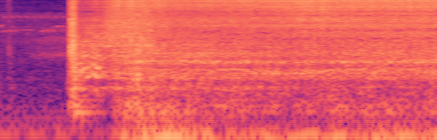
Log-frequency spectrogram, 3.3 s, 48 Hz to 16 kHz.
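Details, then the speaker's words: Motorhome engine for a rat rod build, fed from a gas tank through a 1/4-inch hose and fuel pump to the rail, starts cleanly on first crank and settles to steady even idle, "purrs like a kitten," no misses or knocks; normal start and idle. "Look at that. Purrs like a kitten. It's gonna run out of fuel here in a minute."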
